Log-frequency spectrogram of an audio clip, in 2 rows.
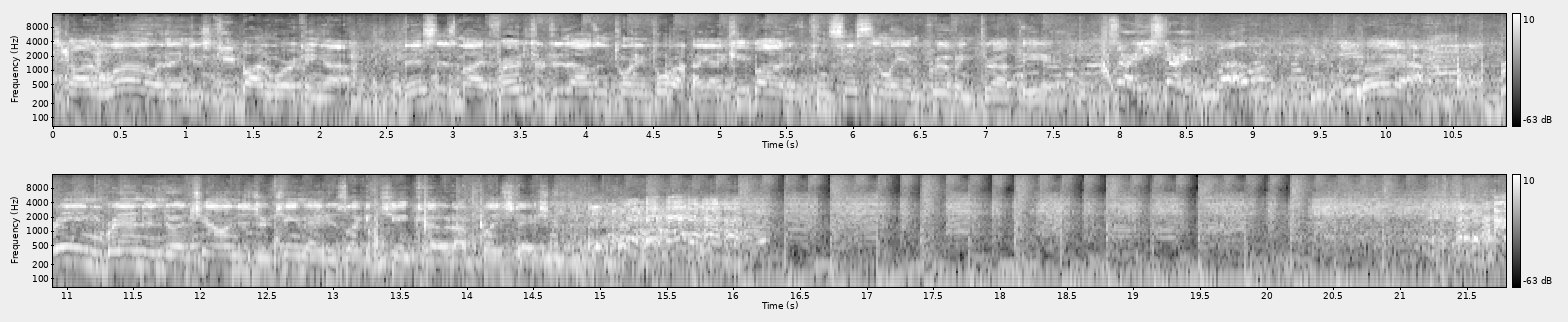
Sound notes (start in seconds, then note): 7.6 crowd; 14.5 laughter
